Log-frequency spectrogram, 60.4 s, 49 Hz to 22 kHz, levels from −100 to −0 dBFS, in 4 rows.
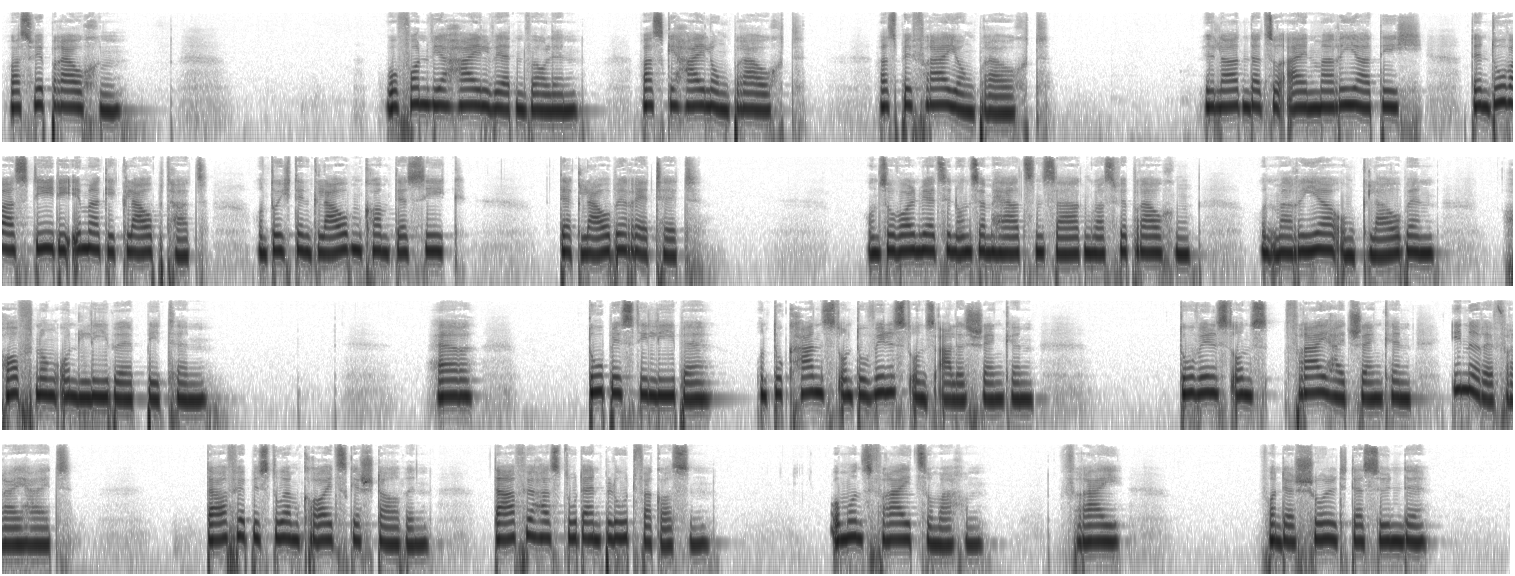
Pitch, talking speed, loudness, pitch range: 215 Hz, 100 wpm, -23 LUFS, 195-230 Hz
